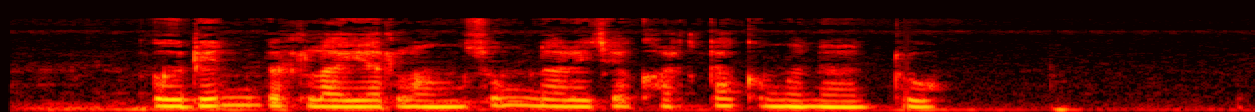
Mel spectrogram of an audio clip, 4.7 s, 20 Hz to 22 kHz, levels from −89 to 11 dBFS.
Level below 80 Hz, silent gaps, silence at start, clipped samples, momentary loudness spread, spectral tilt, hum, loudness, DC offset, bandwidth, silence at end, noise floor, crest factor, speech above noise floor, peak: -64 dBFS; none; 0.2 s; under 0.1%; 20 LU; -5.5 dB/octave; none; -26 LUFS; under 0.1%; 11.5 kHz; 0.7 s; -58 dBFS; 16 dB; 33 dB; -10 dBFS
